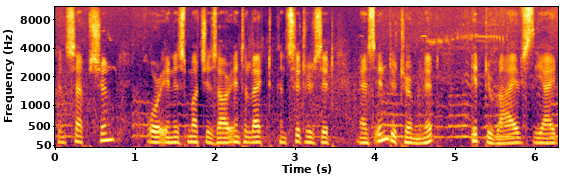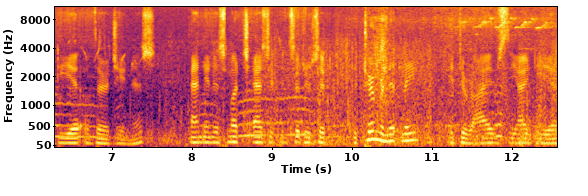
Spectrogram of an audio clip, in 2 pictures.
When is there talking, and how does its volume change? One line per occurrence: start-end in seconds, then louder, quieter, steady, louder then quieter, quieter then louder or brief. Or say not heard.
0.0-12.5 steady.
